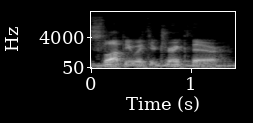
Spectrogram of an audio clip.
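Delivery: cool movie-star voice. Retelling a film scene where a robot confronts a man who spilled whiskey; Yul Brynner voice. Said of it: "like in his Yul Brynner awesome voice".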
